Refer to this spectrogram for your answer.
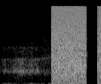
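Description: Loud, close scratchy rustling right against a microphone, like stubble rubbing on it, in a long harsh burst followed by a short second one after a brief pause.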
